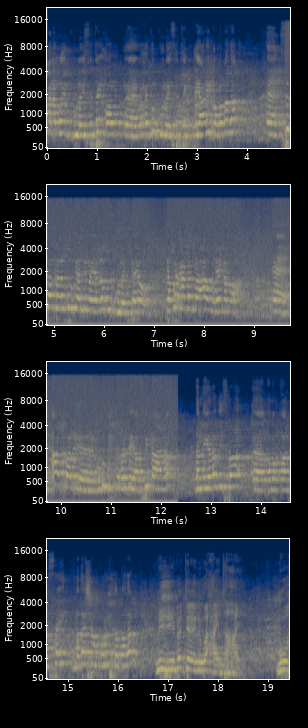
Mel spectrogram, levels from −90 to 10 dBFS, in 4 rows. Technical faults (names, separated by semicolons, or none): low bit depth without dither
